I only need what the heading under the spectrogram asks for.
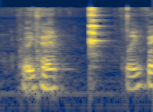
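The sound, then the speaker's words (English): Glasses clinking together in a toast for Kobe, including clinking with the DJ: a few bright, ringing clinks in quick succession, with one especially sharp, crisp strike in the middle, fairly loud with no voices. “We can clink for Kobe.”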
